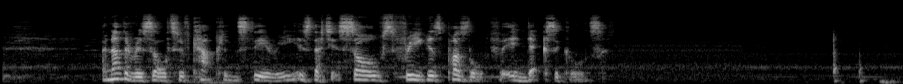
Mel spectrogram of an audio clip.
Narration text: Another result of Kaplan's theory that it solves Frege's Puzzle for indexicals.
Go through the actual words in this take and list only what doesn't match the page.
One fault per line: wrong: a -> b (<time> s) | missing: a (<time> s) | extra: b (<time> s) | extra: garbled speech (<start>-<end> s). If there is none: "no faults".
extra: is (3.0 s)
